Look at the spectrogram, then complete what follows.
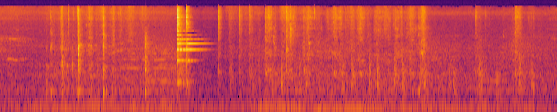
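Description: A spoon clinking and scraping against an aluminium pot of milk and cream as it is stirred, with small scattered knocks and one bright ringing clink about three and a half seconds in.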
